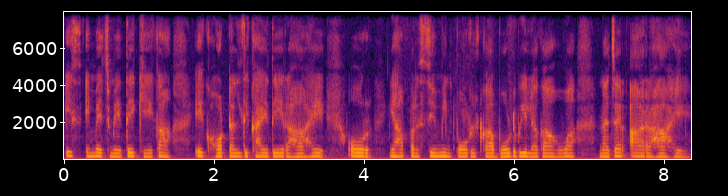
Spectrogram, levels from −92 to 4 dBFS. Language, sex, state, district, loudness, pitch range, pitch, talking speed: Hindi, female, Rajasthan, Jaipur, -20 LUFS, 180-195 Hz, 190 Hz, 165 wpm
